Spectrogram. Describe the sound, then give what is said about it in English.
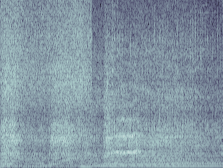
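A car engine roars loudly and continuously, its pitch climbing and shifting as it revs and accelerates, with a brief dip midway before surging again. “You know how when you're driving in a car, the car is going a certain speed?”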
